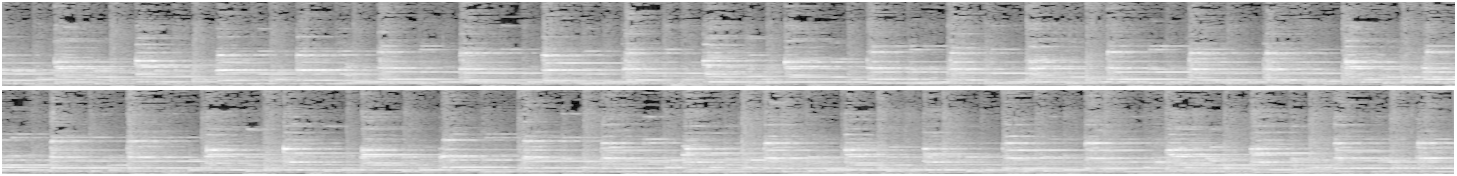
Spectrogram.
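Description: Javanese gamelan ensemble playing: bronze saron and bonang keys sound a steady stream of struck, ringing notes over kendang drum strokes.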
